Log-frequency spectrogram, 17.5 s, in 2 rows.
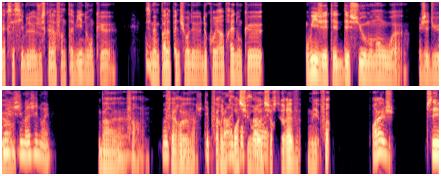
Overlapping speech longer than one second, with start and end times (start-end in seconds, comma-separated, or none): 12.0-14.1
